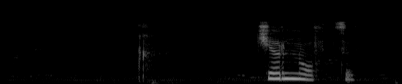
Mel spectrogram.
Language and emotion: Russian, neutral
